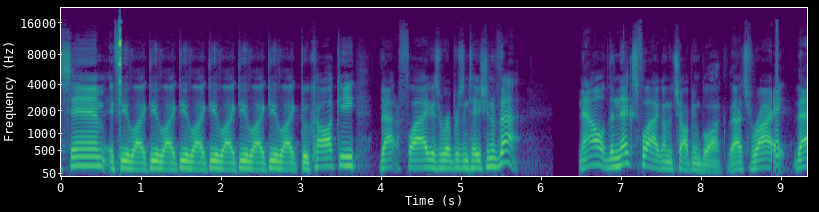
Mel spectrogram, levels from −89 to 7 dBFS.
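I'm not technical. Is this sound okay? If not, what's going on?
No, there are two problems.

First, a corrupt frame decoded, heard twice: from 0.72 to 0.76 s and again from 8.89 to 8.98 s. The audio was stored in compressed chunks, and a few of those chunks got damaged. The player played them anyway, so instead of the real sound you get a short, sharp squeak or burst of noise. The first one is very loud, and the second is nearly as loud.

Second, a system hang loop, from 1.12 to 2.97 s, ending just before "bukkake that flag is". The computer briefly froze, but the sound card kept replaying the last bit of audio it had. That means one 0.37-second snippet repeats five times in a row, a bit under three times a second, and it comes across as a choppy, stuck-record stutter.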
